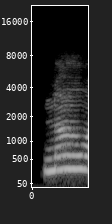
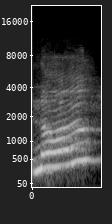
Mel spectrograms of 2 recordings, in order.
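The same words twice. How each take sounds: First: It is said gently, with a smile. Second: It is said loudly, with a raised voice. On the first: "Sometimes I'll do it with a smile" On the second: "Sometimes I'll raise my voice a bit"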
